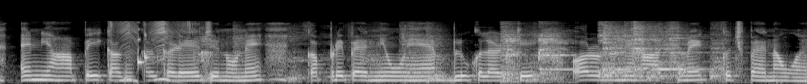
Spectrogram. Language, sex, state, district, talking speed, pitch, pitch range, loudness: Hindi, female, Jharkhand, Jamtara, 170 wpm, 190 Hz, 185-200 Hz, -14 LUFS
